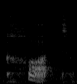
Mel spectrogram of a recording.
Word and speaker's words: caught: all let's try again caught this word in english is spelled with a silent gh so our tricky part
